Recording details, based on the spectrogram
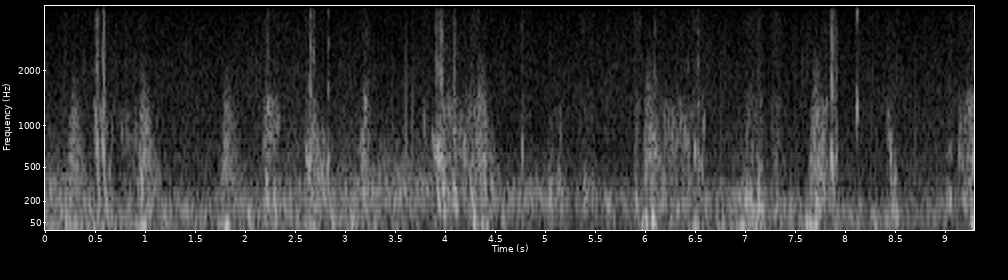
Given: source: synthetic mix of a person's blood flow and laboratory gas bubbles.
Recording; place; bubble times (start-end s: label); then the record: Doppler ultrasound of blood flow; subclavian vein
0.00-0.02 s: bubbles
0.27-0.34 s: bubbles
0.47-0.69 s: bubbles
0.74-1.02 s: bubbles
2.17-2.46 s: bubbles
2.58-2.87 s: bubbles
3.12-3.26 s: bubbles
3.76-4.43 s: bubbles
4.73-4.85 s: bubbles
5.00-5.18 s: bubbles
5.33-5.50 s: bubbles
5.58-5.67 s: bubbles
5.88-5.96 s: bubbles
6.06-6.60 s: bubbles
6.95-7.21 s: bubbles
7.25-7.35 s: bubbles
7.65-7.92 s: bubbles
8.09-8.16 s: bubbles
8.40-8.54 s: bubbles
8.99-9.09 s: bubbles
9.12-9.30 s: bubbles
From the record:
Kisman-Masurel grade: 232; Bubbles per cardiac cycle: several, 3 to 8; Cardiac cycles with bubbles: 50 to 99%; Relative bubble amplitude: moderate (0.250 to 0.450); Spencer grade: 3 (all of the cardiac periods contain showers or single bubble signals, but not dominating or overriding the cardiac motion signals); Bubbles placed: anywhere in the cardiac cycle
